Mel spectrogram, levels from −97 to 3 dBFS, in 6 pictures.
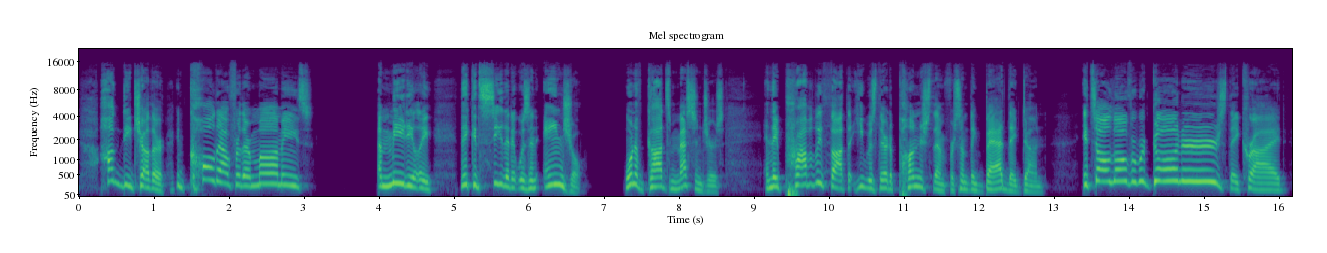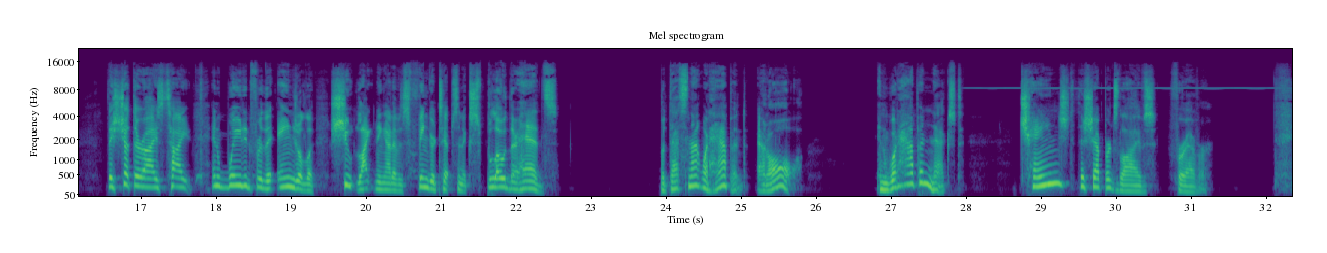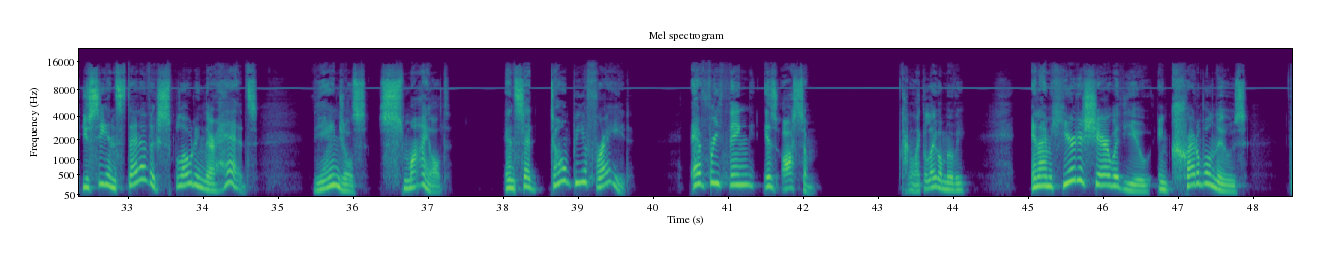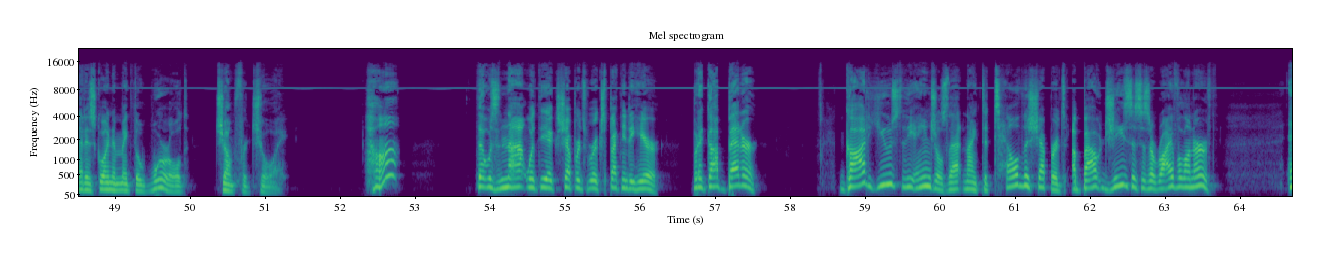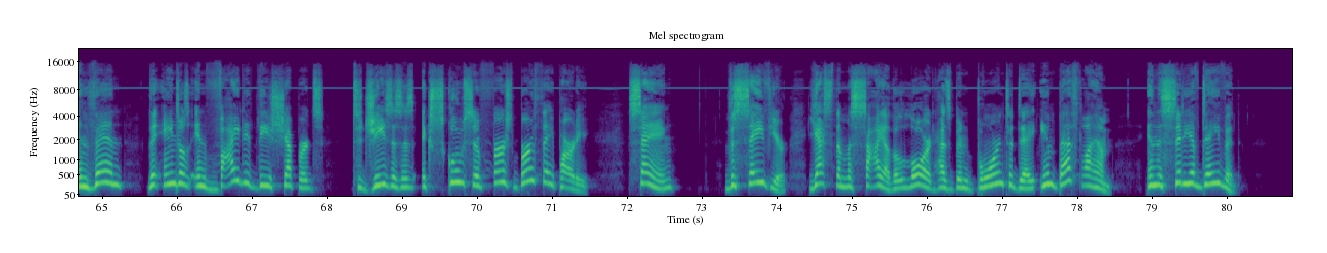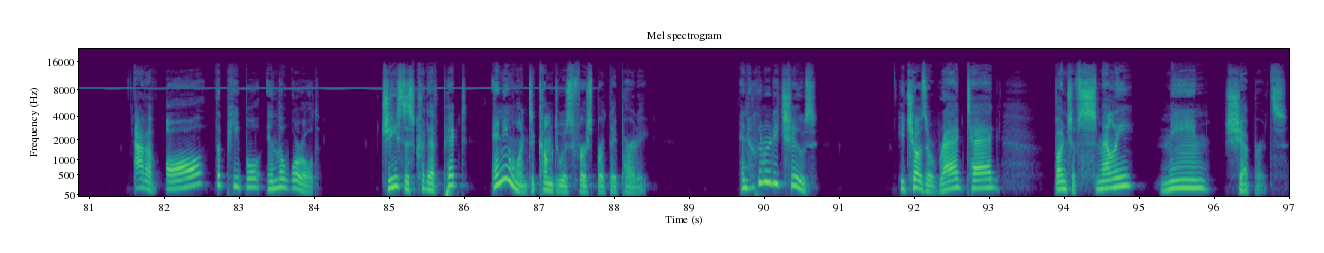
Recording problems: high-pitched whine; faint; from 28 s to 1:28; 8.5 kHz, 30 dB below the speech

